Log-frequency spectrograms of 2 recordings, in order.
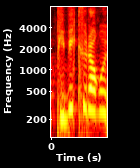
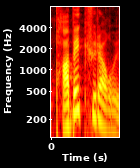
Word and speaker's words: BBQ: 아 그리고 저걸 BBQ라고 읽으면 안 돼요. 바베큐라고 읽어야 돼요.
